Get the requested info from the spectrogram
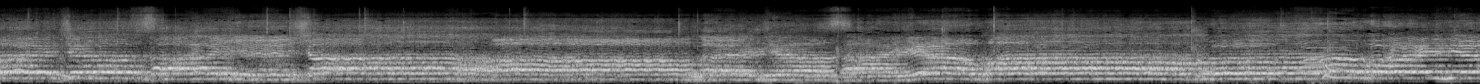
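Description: A large crowd chanting together in unison, many voices holding and gliding through long sung notes.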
